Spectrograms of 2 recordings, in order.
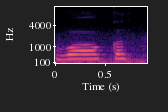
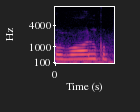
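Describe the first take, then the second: First: No l sound is heard before the k. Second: An l sound is heard before the k. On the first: The speaker calls it right. "इस तरीके से पढ़ेंगे" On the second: The speaker calls it wrong. "अगर rule नहीं पता होगा"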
